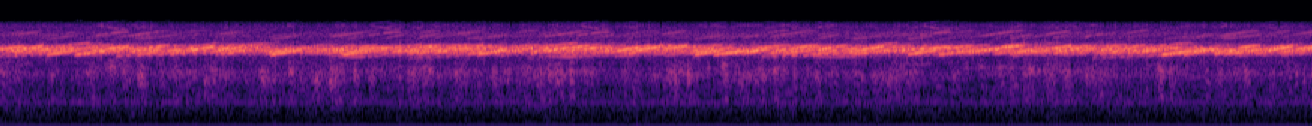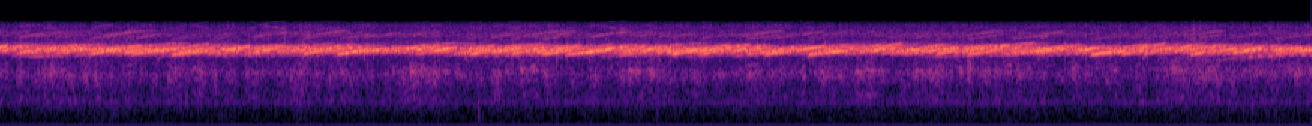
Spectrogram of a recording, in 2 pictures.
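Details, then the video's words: Frogs of the Eastern Townships calling together in a ceaseless high trilling chorus, evenly loud, with faint lower croaking textures underneath and a single sharp tick near nine seconds. "Le son des grenouilles"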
